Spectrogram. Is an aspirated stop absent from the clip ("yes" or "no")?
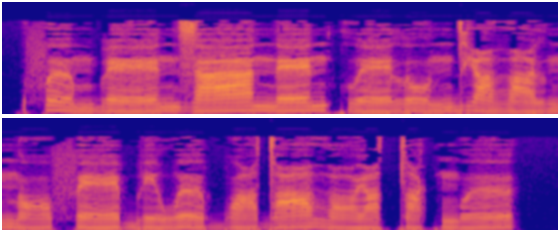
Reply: yes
